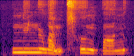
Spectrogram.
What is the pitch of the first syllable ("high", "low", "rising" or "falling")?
high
